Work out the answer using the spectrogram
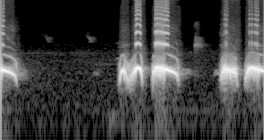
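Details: Spotted dove recorded in the afternoon cooing continuously: short bursts of low, rolling coos, one alone then clusters of two, separated by silences of about a second.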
